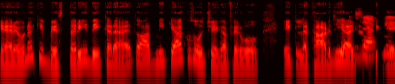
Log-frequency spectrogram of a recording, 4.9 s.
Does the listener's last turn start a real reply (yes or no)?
yes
